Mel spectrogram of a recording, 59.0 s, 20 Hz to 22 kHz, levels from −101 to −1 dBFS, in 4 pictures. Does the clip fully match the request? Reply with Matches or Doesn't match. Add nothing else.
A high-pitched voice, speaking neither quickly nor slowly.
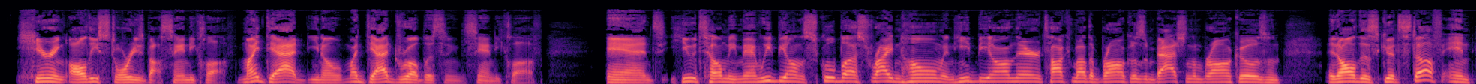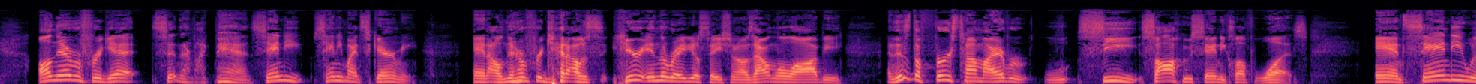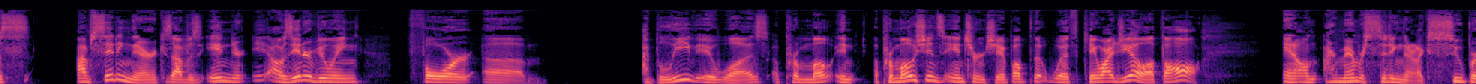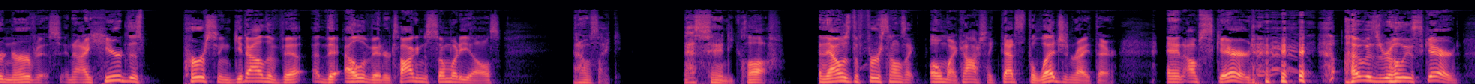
Doesn't match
